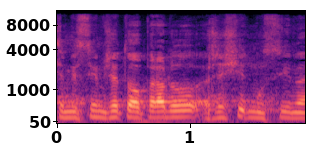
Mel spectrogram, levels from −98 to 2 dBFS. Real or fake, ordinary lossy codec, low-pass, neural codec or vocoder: fake; AAC, 48 kbps; 10.8 kHz; vocoder, 24 kHz, 100 mel bands, Vocos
